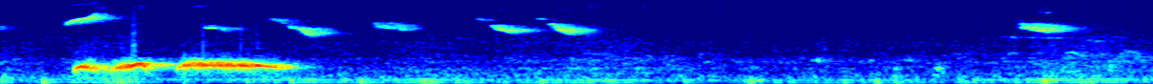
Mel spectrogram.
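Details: Spotted dove, a decoy bird for dove trapping. Two drawn-out, mellow coos open the clip, then fade to quiet with scattered thin, high chirps from other birds.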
